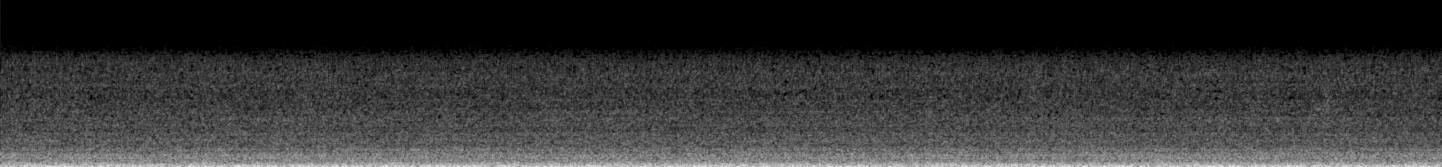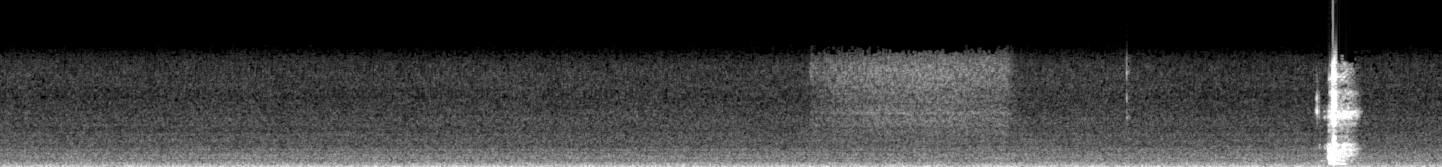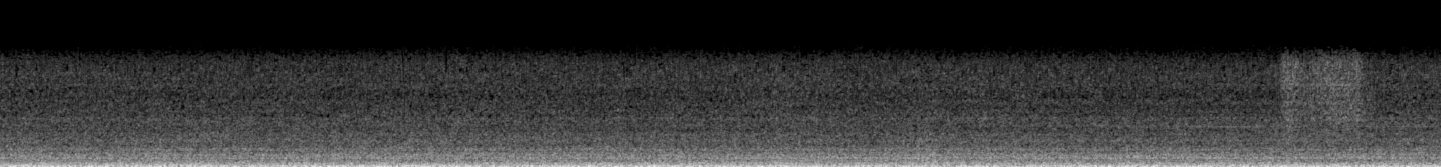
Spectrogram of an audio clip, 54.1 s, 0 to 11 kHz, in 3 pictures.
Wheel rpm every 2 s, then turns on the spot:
0, 0, 0, 0, 0, 0, 0, 0, 0, 0, 0, 0, 0, 0, 0, 0, 0, 0, 0, 0, 0, 0, 0, 0, 0, 0, 0.
none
